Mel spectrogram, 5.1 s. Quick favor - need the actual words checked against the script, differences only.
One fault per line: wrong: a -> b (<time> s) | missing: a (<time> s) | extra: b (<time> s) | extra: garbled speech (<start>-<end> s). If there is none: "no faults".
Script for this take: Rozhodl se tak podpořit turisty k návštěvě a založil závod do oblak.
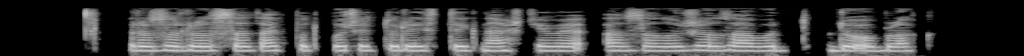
no faults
